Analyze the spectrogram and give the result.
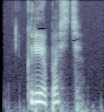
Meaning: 1. strength, stoutness 2. firmness, body, hardness 3. hardiness, fastness, tenacity 4. heartiness 5. stronghold, fortress, citadel, bastion, presidio 6. deed
- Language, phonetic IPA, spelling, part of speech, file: Russian, [ˈkrʲepəsʲtʲ], крепость, noun, Ru-крепость.ogg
